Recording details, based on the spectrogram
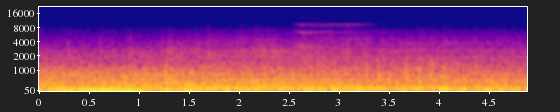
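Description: A train rolls through an enclosed factory in a building video game, a steady low rumble with faint wheel clatter and a brief high squeal, heard alone at a moderate distance.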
